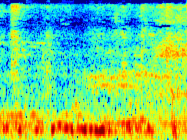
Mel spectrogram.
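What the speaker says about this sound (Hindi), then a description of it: "देखिए इसे अंबर सिरे कबूतर।" An Amber Sire pigeon on a Karachi rooftop gives a soft, low cooing call, faint and close, a brief rolling series of murmured notes.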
